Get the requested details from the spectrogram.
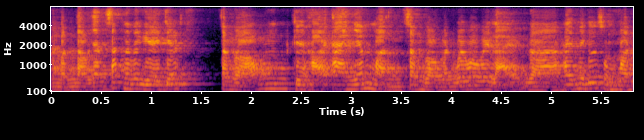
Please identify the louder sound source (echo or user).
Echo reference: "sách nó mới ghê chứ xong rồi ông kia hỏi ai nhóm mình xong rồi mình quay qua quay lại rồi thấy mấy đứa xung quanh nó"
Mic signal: echo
